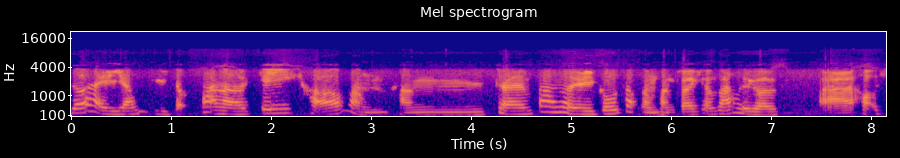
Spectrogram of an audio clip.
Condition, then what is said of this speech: Cerebral palsy. 因为我手部同手部肌肉等等嘅控制有少少唔系太灵活啊，好似要一夹嘅，同埋口部嘅肌肉嗰度都會影響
